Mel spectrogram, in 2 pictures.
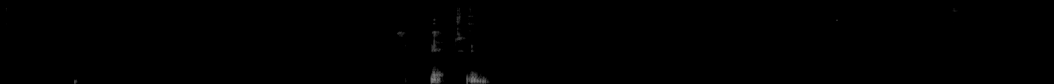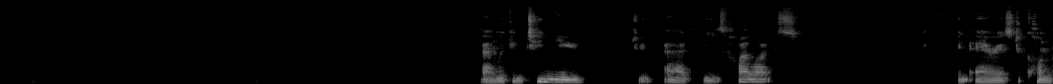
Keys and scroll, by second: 5.7 Down, 6.3 Left, 6.7 Down, 7.3 Up, 8.2 Right, 8.8 Left.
